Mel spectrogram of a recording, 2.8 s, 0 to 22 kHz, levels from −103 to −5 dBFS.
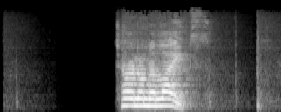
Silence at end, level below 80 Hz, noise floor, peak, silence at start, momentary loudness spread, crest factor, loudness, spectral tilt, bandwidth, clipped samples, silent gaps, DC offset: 0.95 s; -64 dBFS; -74 dBFS; 0 dBFS; 1.2 s; 10 LU; 16 dB; -11 LUFS; -5 dB/octave; 13.5 kHz; under 0.1%; none; under 0.1%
